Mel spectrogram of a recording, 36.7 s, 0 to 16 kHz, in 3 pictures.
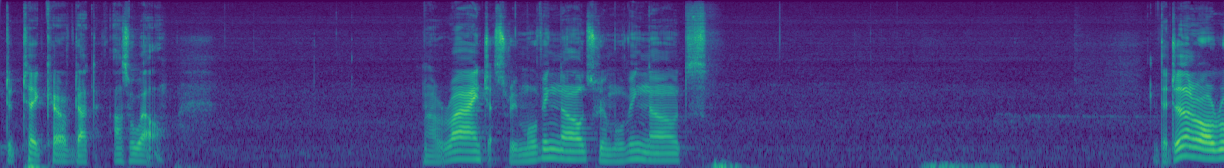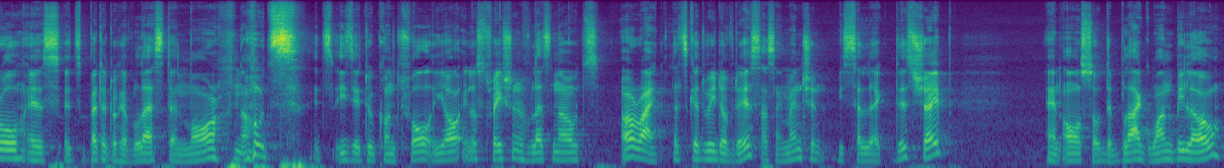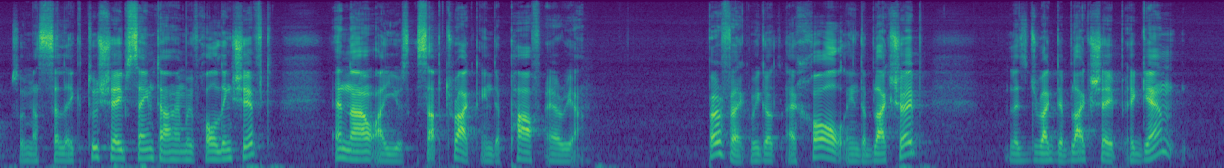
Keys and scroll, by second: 1.8 Left, 7.0 Left, 11.4 super+-, 15.8 super+=, 23.9 super+z.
